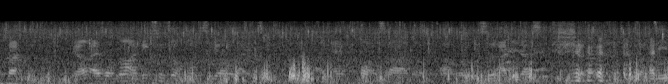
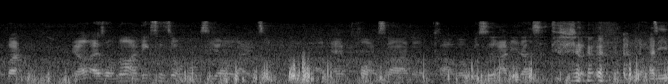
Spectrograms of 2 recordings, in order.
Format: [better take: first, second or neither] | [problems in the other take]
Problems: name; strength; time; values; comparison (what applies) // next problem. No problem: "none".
second | background sound (Frying (food)); 7 dB below the speech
